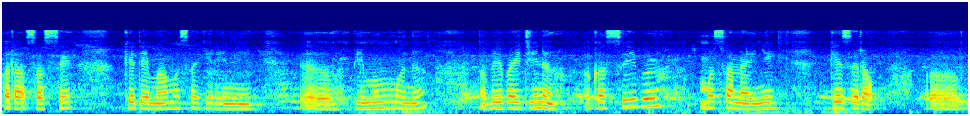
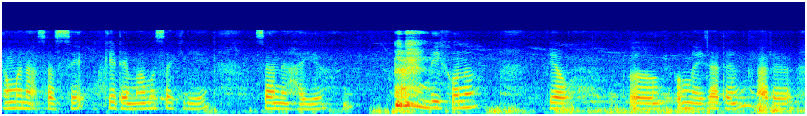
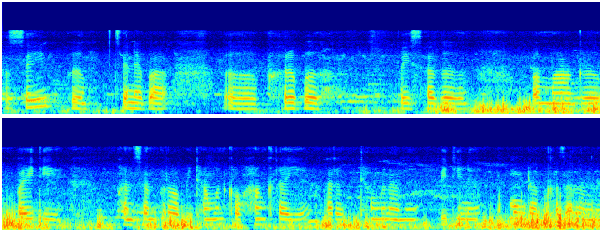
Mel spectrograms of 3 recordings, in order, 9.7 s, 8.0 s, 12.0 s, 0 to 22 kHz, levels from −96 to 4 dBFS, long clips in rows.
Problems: none marked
